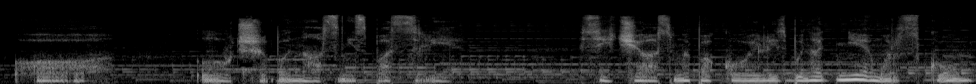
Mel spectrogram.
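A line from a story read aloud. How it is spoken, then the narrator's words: Despairing whisper. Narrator (Russian): на Марию снова нахлынуло уныние, и она в отчаянии прошептала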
